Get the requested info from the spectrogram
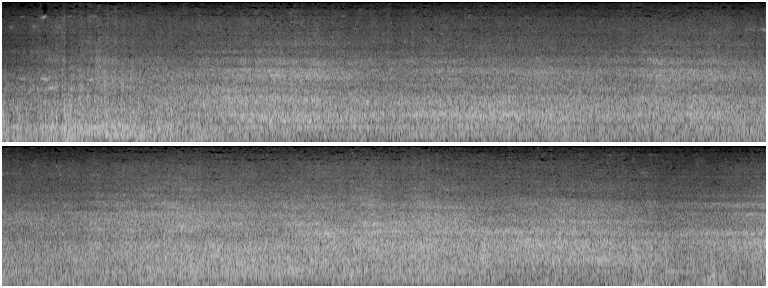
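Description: Freight train of covered sliding-wall goods wagons rolling steadily past on steel rails, the wheels making a continuous rumbling, rattling noise.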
